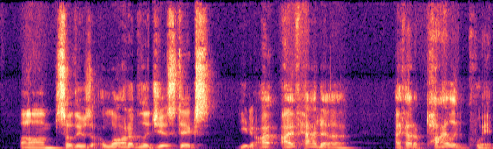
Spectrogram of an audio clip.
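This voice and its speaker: There's lively intonation from this man with an American accent. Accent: Boston accent, sometimes comes out. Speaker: private aviation broker. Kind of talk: podcast interview. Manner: casual, many fillers.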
